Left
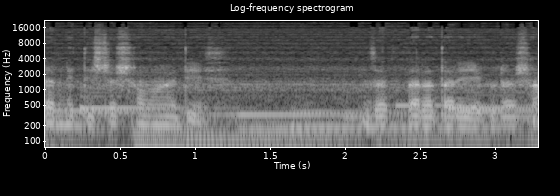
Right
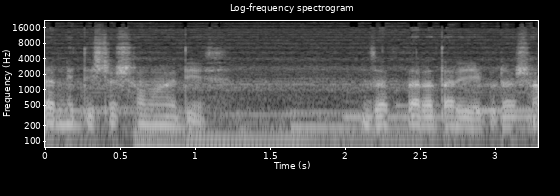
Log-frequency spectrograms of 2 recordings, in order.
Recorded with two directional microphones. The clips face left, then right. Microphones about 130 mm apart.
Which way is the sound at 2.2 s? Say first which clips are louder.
Right 2 dB; 20° left (ahead or behind).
